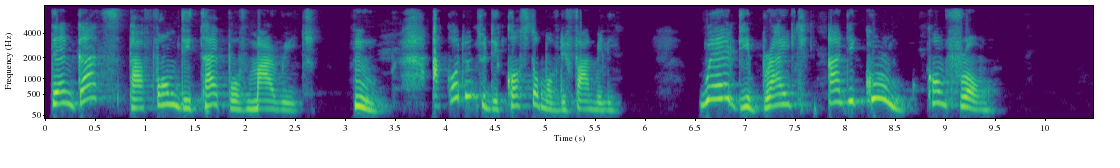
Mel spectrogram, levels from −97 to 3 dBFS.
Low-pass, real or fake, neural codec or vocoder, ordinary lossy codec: 7.2 kHz; fake; vocoder, 22.05 kHz, 80 mel bands, WaveNeXt; none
